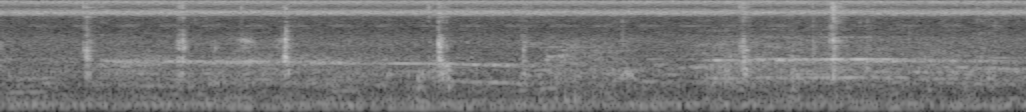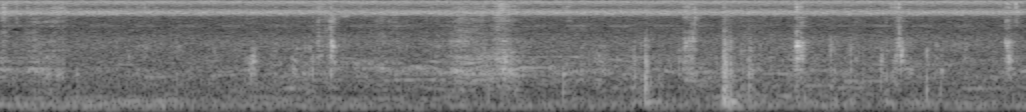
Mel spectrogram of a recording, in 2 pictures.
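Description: Close-up eating sounds as food is taken by hand and chewed, a string of small clicks and smacks with one sharp click near the end. Under them, chickens cluck faintly over a steady background hum.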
